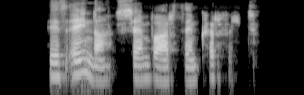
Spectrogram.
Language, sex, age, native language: Icelandic, male, 30-39, Icelandic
